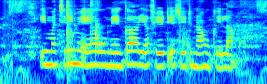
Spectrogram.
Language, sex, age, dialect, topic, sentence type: Bhojpuri, female, 18-24, Southern / Standard, agriculture, statement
